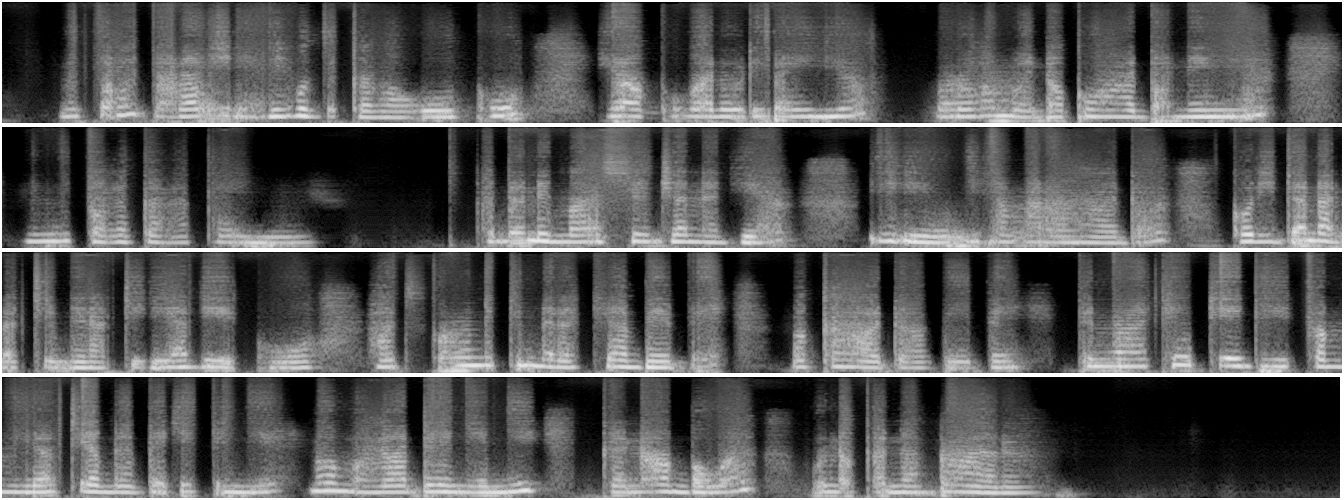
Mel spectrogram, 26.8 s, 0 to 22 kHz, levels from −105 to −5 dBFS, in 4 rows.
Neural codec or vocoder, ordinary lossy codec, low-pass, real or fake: codec, 44.1 kHz, 0.9 kbps, DAC; none; none; fake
